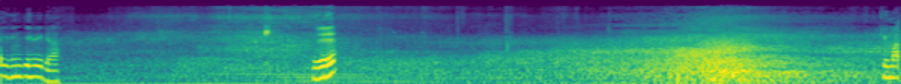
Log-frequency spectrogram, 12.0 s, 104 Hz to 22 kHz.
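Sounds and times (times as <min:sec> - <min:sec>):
vehicle passing by: 0:00.0 - 0:12.0.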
